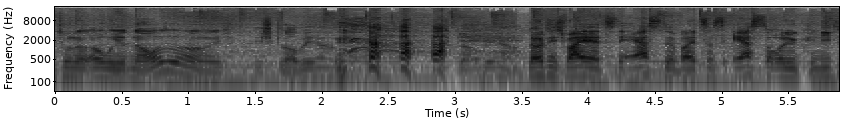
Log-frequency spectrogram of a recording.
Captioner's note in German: gelächter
